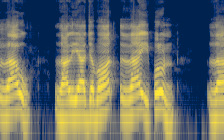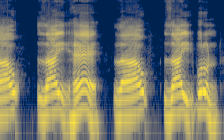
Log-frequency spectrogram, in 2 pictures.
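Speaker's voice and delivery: ordinary delivery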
